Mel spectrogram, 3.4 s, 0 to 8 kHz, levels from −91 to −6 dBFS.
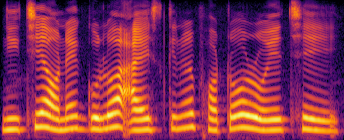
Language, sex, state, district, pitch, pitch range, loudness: Bengali, female, West Bengal, Cooch Behar, 240 Hz, 225-260 Hz, -15 LUFS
